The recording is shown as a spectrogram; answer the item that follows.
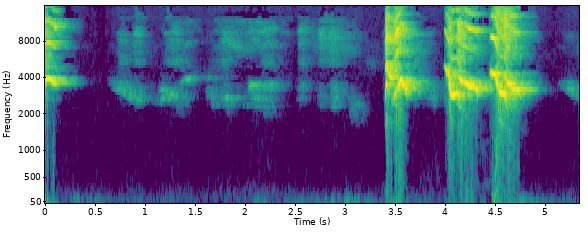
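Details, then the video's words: Orange-headed thrush ngeplong therapy song, a lure to prompt a thrush to answer: soft scattered whistles, then three loud downward-sweeping phrases about half a second apart. "belajar NGEPLONG cocok untuk MEMANCING ANIS MERAH supaya ikut NYAUT ¦ KICAUAN TERAPI"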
